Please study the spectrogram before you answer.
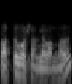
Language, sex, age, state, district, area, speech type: Malayalam, male, 18-30, Kerala, Wayanad, rural, conversation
